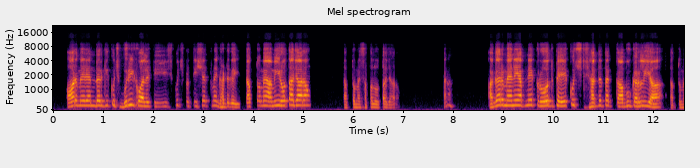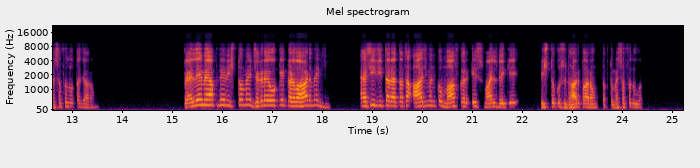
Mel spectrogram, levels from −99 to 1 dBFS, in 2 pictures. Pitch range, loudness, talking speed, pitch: 150-230 Hz, -23 LUFS, 190 wpm, 195 Hz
